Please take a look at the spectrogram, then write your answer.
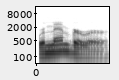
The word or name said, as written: rememberer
